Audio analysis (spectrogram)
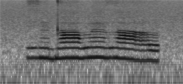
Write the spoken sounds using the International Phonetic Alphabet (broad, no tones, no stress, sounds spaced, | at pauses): ɦ ẽ d ã β ɛ̃ ð ã ə̯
